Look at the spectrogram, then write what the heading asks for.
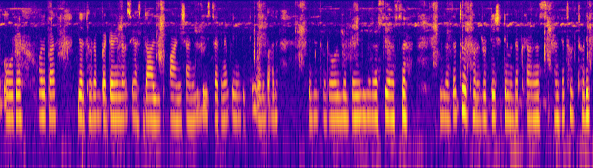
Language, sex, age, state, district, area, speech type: Dogri, female, 18-30, Jammu and Kashmir, Reasi, rural, spontaneous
